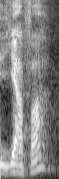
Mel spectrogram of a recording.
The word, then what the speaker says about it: Yahvah: du grandpère Moché ne pêchent point le nom prononcé par le grand-père Abraham c'est yava et le nom initial de ce Dieu c'est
